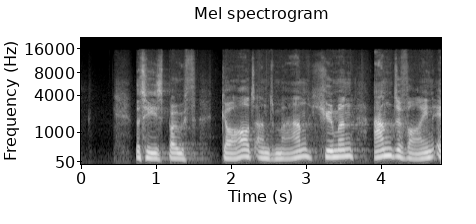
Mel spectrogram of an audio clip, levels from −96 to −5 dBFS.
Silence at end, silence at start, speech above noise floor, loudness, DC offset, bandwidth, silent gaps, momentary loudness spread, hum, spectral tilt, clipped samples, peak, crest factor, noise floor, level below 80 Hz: 0 s; 0.45 s; 32 dB; -22 LUFS; under 0.1%; 16 kHz; none; 7 LU; none; -5.5 dB/octave; under 0.1%; -4 dBFS; 18 dB; -54 dBFS; -64 dBFS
